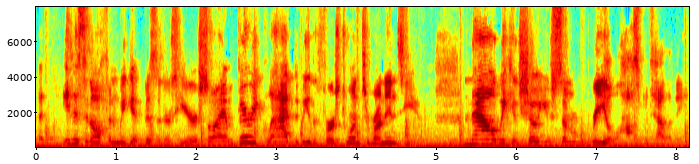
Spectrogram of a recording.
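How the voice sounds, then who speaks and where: A woman's voice: fairly low pitch, very animated, brisk, music in the background. A woman playing an anxious, humbly polite householder in a radio play, hesitant and deferential. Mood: anxiously polite. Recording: noisy home video-call recording.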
